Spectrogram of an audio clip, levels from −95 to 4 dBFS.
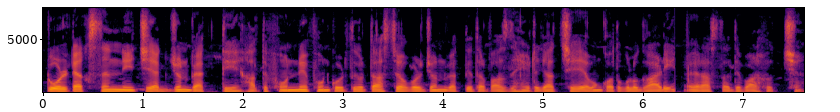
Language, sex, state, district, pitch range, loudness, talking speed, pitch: Bengali, male, West Bengal, Kolkata, 110-130 Hz, -28 LUFS, 195 wpm, 115 Hz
